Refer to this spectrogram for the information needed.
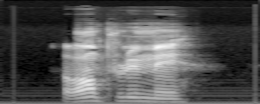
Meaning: to put flesh on the bones (begin to recover weight loss)
- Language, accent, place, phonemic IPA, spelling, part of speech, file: French, France, Lyon, /ʁɑ̃.ply.me/, remplumer, verb, LL-Q150 (fra)-remplumer.wav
